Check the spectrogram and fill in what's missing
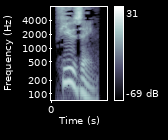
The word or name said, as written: fusing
